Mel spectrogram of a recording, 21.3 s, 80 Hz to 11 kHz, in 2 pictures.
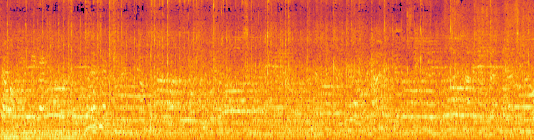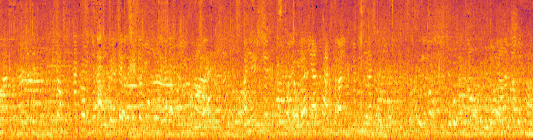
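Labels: Music is playing in the distance. 0:00.0 - 0:21.3
People are talking together in the background. 0:00.0 - 0:21.3

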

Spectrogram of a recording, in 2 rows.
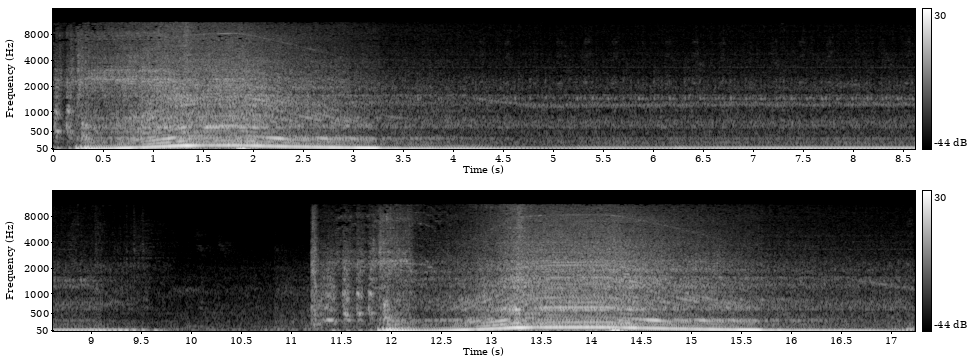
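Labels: A car engine starts and briefly revs. 0:00.0 - 0:04.9
An engine idles with a steady, consistent hum. 0:04.9 - 0:08.9
An engine gradually powers down with a noticeable drop in sound. 0:08.9 - 0:10.9
An attempt is made to start a car engine. 0:11.2 - 0:12.7
An engine revs strongly, increasing in intensity before settling. 0:12.7 - 0:15.9
The car engine is running with a stable background noise. 0:16.0 - 0:17.2

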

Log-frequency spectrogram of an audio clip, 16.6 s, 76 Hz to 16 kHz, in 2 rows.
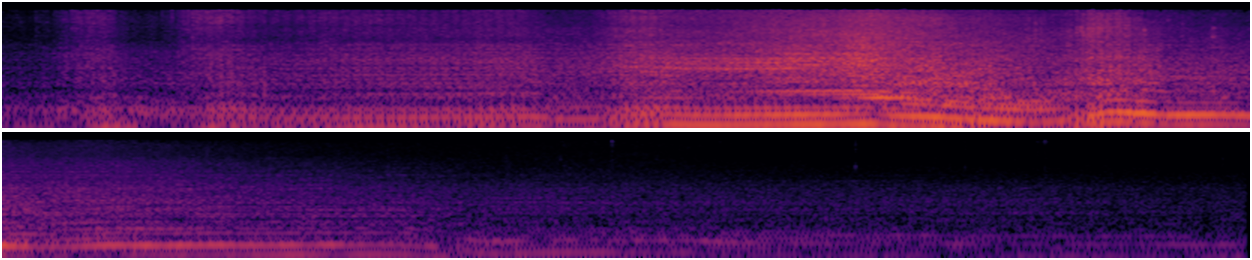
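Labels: A car is driving nearby and then moving into the distance. 0:00.4 - 0:16.6

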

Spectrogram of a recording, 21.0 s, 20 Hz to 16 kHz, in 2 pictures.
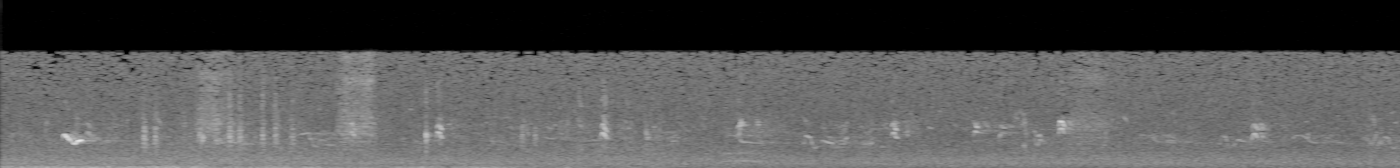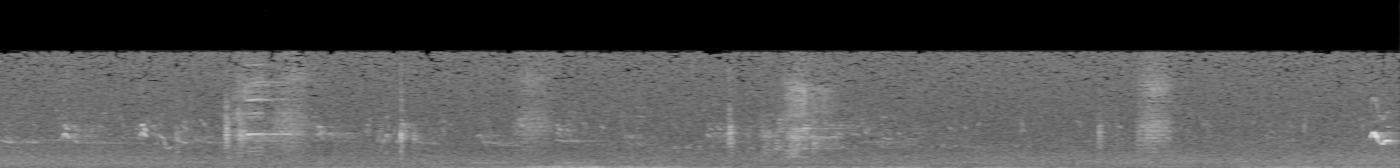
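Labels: Multiple birds chirp repeatedly in the distant background. 0:00.0 - 0:21.0
Wind blowing constantly in the background. 0:00.0 - 0:21.0
A bird chirps loudly. 0:00.4 - 0:00.9
A bird screeches loudly in the distance. 0:18.8 - 0:19.5
A bird chirps loudly. 0:20.5 - 0:21.0

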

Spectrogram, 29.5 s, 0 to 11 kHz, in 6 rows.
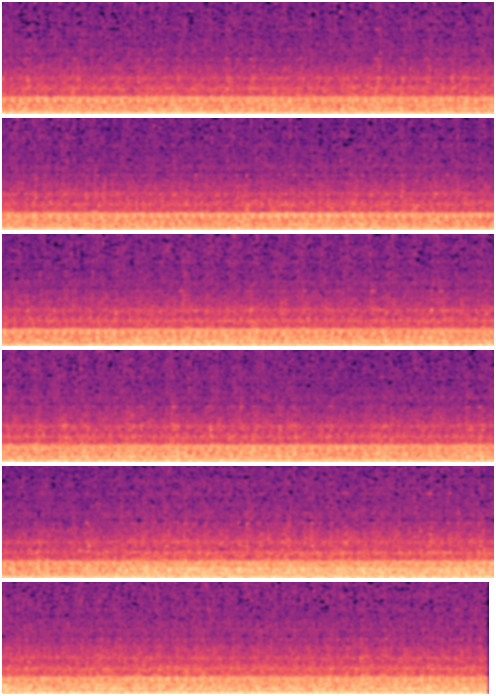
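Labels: A vehicle engine roars steadily outdoors. 0:00.0 - 0:29.5

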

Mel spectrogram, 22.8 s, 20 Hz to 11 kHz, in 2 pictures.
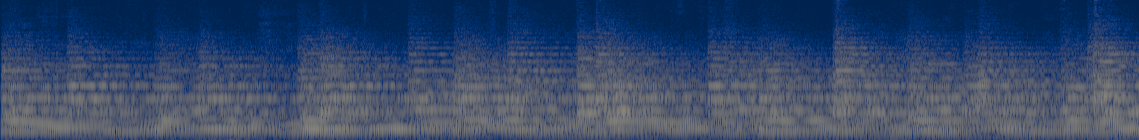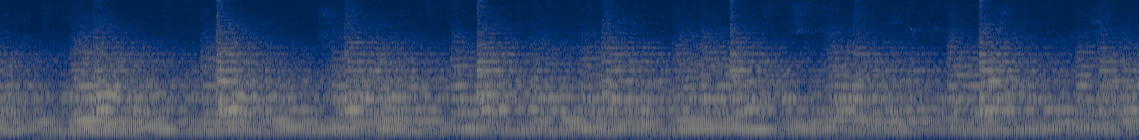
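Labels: Bells dong rhythmically in the distance. 0:00.0 - 0:22.8

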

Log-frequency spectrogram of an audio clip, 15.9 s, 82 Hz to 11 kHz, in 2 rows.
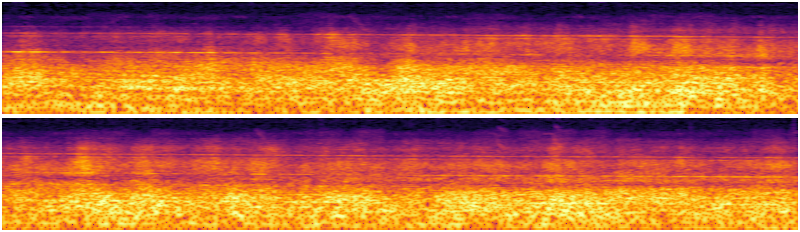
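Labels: An airplane flies with a steady, ambient engine hum that varies irregularly. 0:00.0 - 0:15.9

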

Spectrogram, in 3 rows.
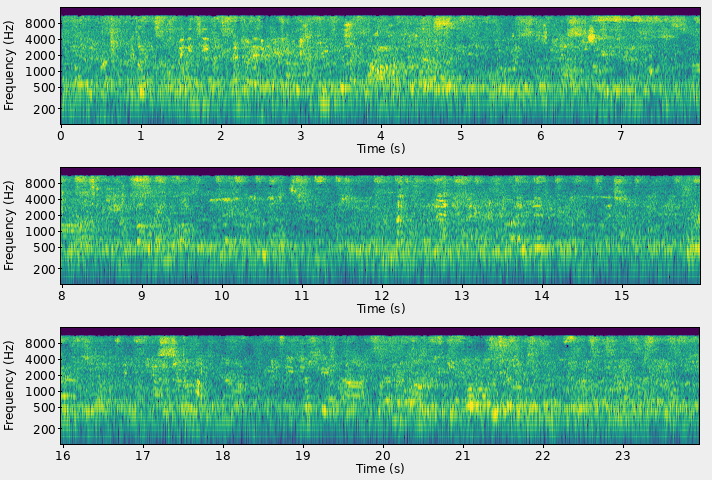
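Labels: A fairly loud, continuous murmur of multiple people talking with overlapping voices and occasional clearer phrases. 0:00.0 - 0:24.0

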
